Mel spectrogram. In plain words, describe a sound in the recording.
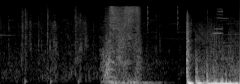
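A magic spell crackles and bursts.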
